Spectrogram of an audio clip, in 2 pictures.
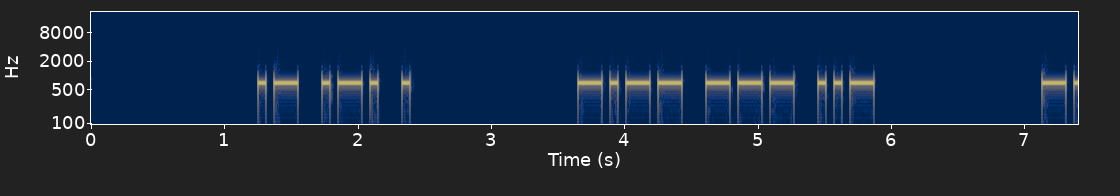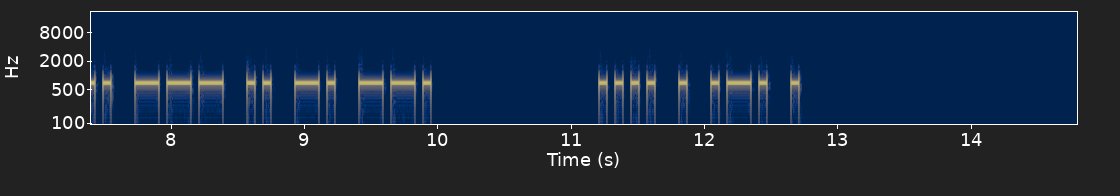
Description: Morse code, heard as a keyed tone, about 20 wpm, 700 Hz. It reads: ARE YOU DOING HERE
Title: 3x Word-Spacing - Sets of 5 Words - 20wpm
